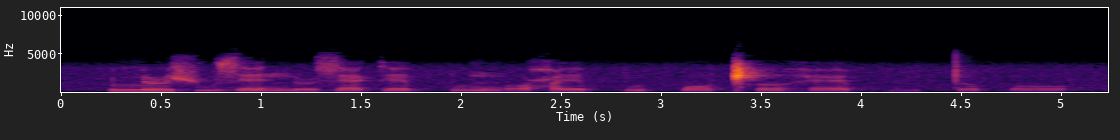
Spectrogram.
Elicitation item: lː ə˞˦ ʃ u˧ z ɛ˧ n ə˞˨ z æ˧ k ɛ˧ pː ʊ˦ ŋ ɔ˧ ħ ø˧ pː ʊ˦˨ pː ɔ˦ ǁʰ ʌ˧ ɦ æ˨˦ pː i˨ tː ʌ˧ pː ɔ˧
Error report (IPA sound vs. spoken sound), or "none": ø˧ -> ɛ˧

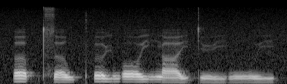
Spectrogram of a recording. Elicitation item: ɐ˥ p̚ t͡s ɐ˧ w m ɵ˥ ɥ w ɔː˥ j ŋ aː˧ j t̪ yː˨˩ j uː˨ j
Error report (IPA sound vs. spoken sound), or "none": m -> pʰ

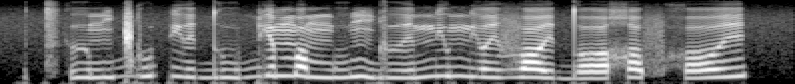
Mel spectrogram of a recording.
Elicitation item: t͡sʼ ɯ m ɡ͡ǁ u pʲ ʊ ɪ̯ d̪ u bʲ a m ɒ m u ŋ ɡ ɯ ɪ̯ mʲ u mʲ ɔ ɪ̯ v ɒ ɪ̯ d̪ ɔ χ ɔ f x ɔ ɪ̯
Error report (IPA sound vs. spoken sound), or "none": none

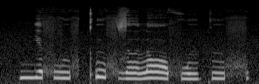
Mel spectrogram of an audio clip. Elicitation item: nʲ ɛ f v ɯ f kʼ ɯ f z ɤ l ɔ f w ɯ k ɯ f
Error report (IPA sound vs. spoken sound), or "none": none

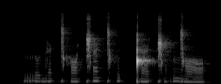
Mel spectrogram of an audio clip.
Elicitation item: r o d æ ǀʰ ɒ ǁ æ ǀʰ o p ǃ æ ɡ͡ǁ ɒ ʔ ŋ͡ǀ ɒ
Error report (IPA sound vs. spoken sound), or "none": none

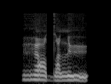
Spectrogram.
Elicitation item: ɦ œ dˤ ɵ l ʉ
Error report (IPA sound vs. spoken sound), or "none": none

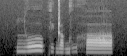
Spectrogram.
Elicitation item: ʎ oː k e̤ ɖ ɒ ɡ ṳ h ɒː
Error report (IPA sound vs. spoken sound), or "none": none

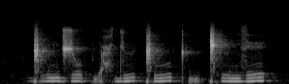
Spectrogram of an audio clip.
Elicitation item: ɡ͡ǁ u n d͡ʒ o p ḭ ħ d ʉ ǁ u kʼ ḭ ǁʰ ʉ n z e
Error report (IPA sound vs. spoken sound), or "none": none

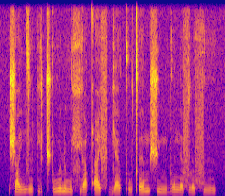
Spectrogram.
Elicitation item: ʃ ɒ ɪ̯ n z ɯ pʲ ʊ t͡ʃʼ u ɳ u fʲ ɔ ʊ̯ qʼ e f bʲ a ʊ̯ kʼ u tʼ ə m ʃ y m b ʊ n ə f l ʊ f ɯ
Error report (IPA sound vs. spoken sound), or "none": none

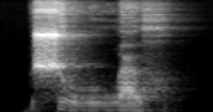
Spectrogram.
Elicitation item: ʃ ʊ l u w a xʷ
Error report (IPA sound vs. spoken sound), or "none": none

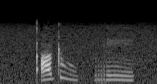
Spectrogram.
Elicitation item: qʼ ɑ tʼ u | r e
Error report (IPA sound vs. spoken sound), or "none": tʼ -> ʈ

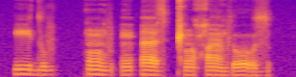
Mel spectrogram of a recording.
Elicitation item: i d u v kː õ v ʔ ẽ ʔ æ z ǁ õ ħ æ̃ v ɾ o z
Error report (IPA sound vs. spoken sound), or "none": none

